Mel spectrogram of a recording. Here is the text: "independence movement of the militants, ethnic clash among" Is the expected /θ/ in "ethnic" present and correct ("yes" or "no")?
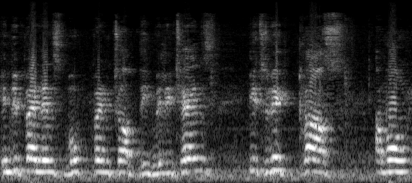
no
